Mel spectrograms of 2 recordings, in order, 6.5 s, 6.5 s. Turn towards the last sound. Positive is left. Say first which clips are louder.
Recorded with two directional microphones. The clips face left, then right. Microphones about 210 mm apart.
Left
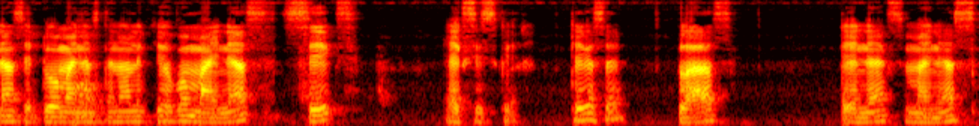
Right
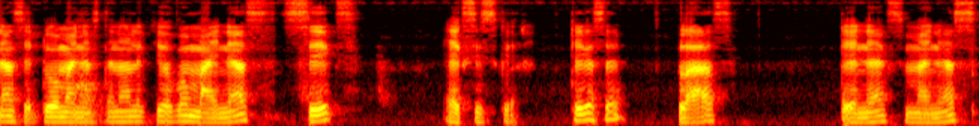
# right 8 dB
turn(degrees=-30)  # may be behind; listen again after turning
